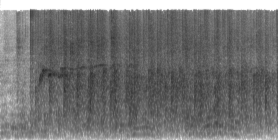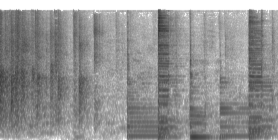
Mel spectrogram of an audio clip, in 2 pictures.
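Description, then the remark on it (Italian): An audience applauds at a performer's request during a guitar show, in a dense, steady wash of clapping for several seconds, fading out as a man starts speaking over it. “Qua vorrei l'applauso.”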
